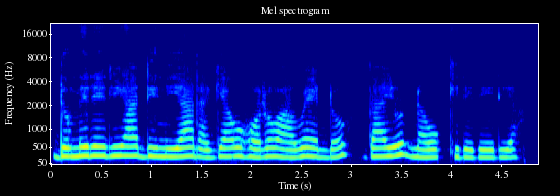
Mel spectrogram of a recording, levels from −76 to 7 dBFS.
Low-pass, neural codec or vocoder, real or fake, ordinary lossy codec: none; codec, 44.1 kHz, 7.8 kbps, Pupu-Codec; fake; none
